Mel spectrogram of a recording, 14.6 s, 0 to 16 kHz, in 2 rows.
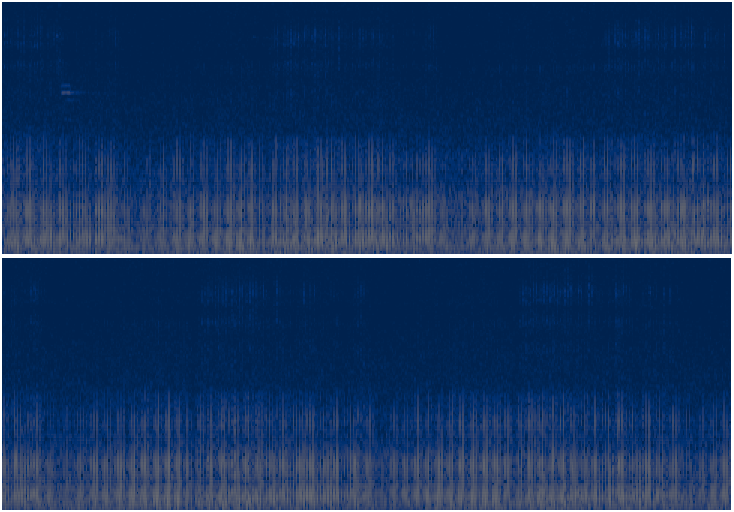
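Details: Cat purring at 12:30 at night: steady rumbling purr rising and falling with each breath in a quiet room.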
